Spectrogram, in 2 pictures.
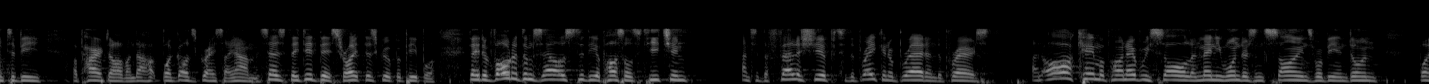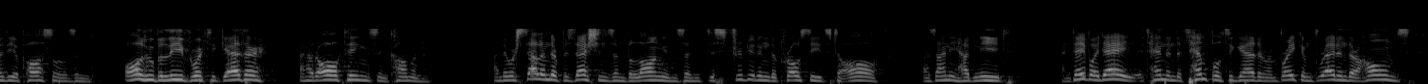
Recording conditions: large echoing room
